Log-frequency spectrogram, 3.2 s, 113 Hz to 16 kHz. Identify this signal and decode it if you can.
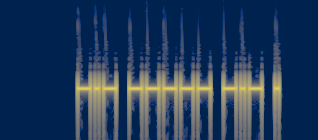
Morse code, heard as a keyed tone, about 28 wpm, 700 Hz. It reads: K0KE
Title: USA Call Signs - 4 Characters - Repeated 2x - 28wpm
